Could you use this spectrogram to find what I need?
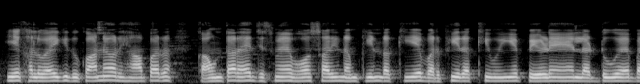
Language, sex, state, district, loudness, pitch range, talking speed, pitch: Hindi, female, Odisha, Malkangiri, -15 LUFS, 160-175 Hz, 245 wpm, 165 Hz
